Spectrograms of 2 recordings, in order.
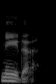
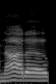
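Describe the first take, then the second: First: The first vowel is a long A. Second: The first vowel sounds like 'ah'. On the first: The speaker calls it right. "pronounced with a long A" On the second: The speaker calls it wrong. "like De Nada"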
